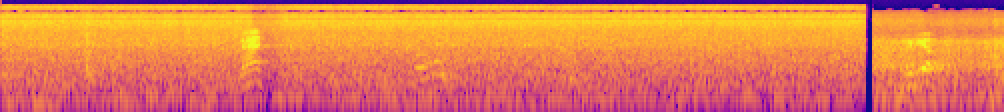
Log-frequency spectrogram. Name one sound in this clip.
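Water splashes and laps around a child in a pool.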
